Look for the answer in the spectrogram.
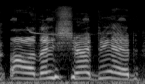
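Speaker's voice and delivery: high, slow words through laughter; laughing. Acted. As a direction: laugh while you talk. Laughs at hanging man.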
